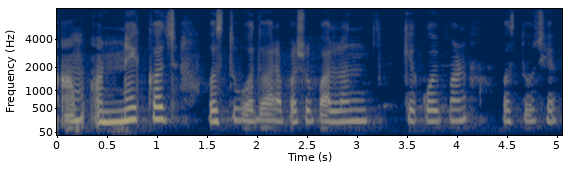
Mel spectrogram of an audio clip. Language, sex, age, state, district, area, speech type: Gujarati, female, 18-30, Gujarat, Rajkot, rural, spontaneous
